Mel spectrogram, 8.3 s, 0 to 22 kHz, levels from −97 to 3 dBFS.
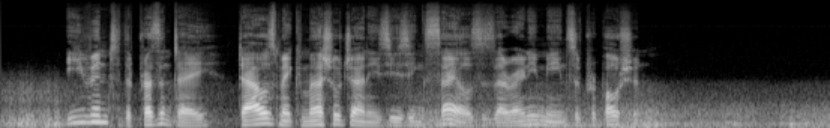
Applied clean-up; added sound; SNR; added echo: none; Thunder; 13 dB; none.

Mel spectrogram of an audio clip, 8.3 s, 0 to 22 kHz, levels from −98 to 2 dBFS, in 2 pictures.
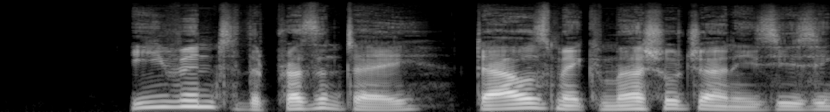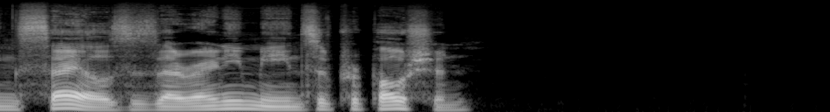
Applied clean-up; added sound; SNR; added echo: none; none; none; none.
